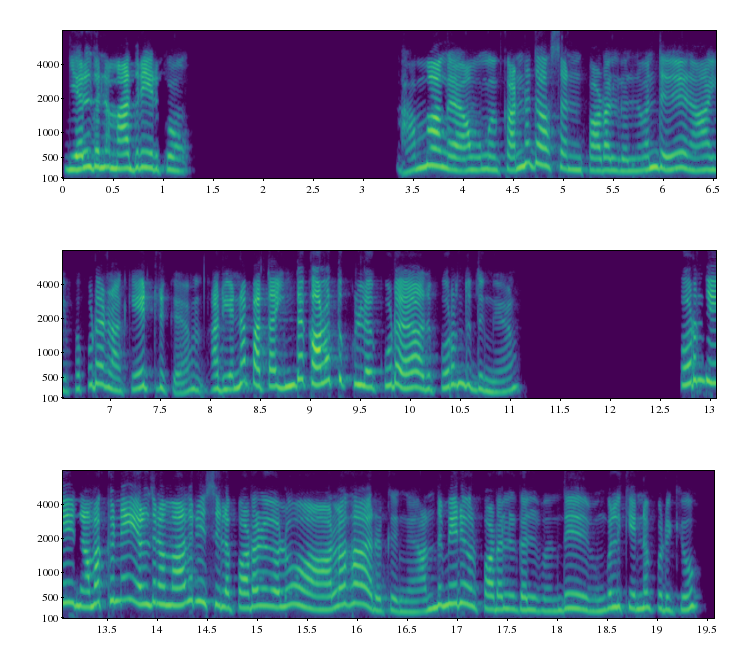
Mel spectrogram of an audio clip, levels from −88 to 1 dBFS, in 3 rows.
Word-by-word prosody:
எழுதின 310 +2 +3
மாதிரி 285 +2 +5
இருக்கும். 255 -3 -5 2.3
ஆமாங்க. 310 +2 +4 0.2
அவுங்க 255 +1 -3 0.2
கண்ணதாசன் 320 -2 0
பாடல்கள் 240 -1 -2
வந்து, 295 -3 +1 0.2
நான் 250 +1 -2
இப்ப 270 +3 -13
கூட 370 - -2
நான் 240 -2 -4
கேட்டுருக்கேன். 275 -6 -3 0.2
அது 270 - -3
என்ன 355 +7 +2
பார்த்தா, 325 -1 +4
இந்த 340 +7 +3
காலத்துக்குள்ல 370 -3 +4
கூட 345 +2 -1 0.2
அது 270 -1 -3
பொறந்ததுங்க. 295 - -4 1.8
பொருந்தி 425 +3 +2 0.2
நமக்குன்னே 395 +7 +2
எழுதின 365 0 +2
மாதிரி 420 +5 +2
சில 315 -3 +1
பாடல்களும் 320 +3 0 0.3
அழகா 360 +7 +1
இருக்குங்க. 235 -3 -7 0.2
அந்த 285 +6 -1
மேரி 380 0 +2
ஒரு 310 - -7
பாடல்கள் 260 -1 -2
வந்து 240 +5 -4 0.3
உங்களுக்கு 295 +5 -3
என்ன 295 +2 -1
பிடிக்கும்? 255 +4 -5
295 Hz, 115 wpm, -23 LUFS, 255-345 Hz, 2.3 s, மாதிரி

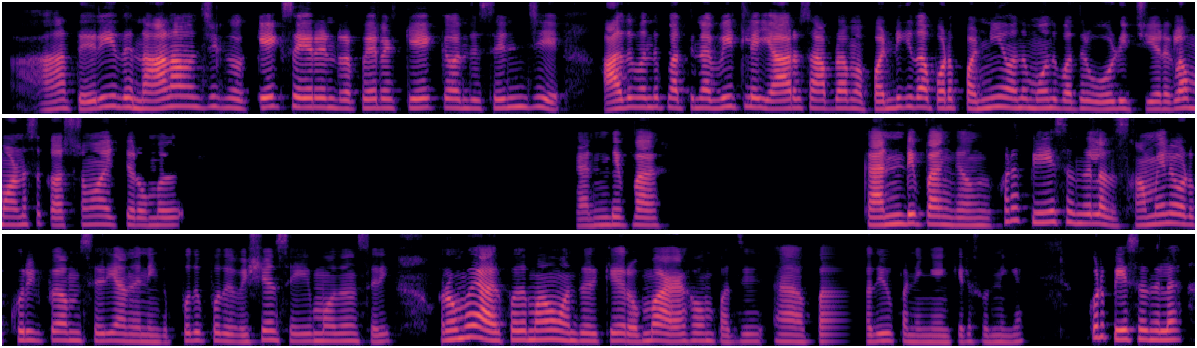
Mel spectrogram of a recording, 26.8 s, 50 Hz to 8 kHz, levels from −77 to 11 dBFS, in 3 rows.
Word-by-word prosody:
அ - - -5 0.2
தெரியுது. 245 +6 +1
நானா 225 +5 +9
வந்துச்சுங் 255 -1 -5 0.2
கேக் 255 +1 +5
செய்றேன்ற 245 -3 +4
பேர்ல 230 0 +2 0.2
கேக் 235 +1 +2
வந்து 220 -1 -6
செஞ்சு, 245 +1 -2 0.5
அது 225 +4 +3
வந்து 245 0 -3
பார்த்தீங்கன்னா, 235 -1 0
வீட்ல 250 -1 +1
யாரும் 225 +2 +6
சாப்பிடாம, 220 -1 +1
பன்னிக 240 +5 0
தான் 235 -1 +2
போட, 225 0 +2
பன்னியே 235 +5 0
வந்து 230 0 -2
மோர்ந்து 225 -1 -3
பார்த்துட்டு 205 -2 -4
ஓடிடுச்சு. 205 -1 -4
எனக்கெல்லாம் 215 +2 0
மனசு 220 +4 -3
கஷ்டமா 210 +3 -4
ஆயிடுச்சு 200 -1 -4
ரொம்பவே. 195 +1 -5 3.0
கண்டிப்பா. 200 +2 -1 1.7
கண்டிப்பாங்க 220 0 +4
உங்க 190 0 -7
கூட 315 +3 -3
பேசுனதுல்ல, 260 -3 0
அந்த 185 -3 -8
சமையலோட 230 +3 0
குறிப்பும் 220 -1 -2
சரி, 200 0 -5
அந்த 185 -1 -4
நீங்க 170 -1 -9
புது 210 +1 -4
புது 195 -2 -4
விஷயம் 225 +5 -4
செய்யும்போதும் 195 +1 -5
சரி. 180 +2 -8 0.4
ரொம்பவே 275 +5 +5
அற்புதமாவும் 230 +2 +2
வந்திருக்கு. 205 0 -3
ரொம்ப 200 +3 -4
அழகாவும் 200 +2 -1
பதிஞ் 185 +2 -10 0.2
அ - - -1 0.6
பதிவு 195 +3 -3
பண்ணிங்க. 175 -1 -8
என்கிட்ட 175 +2 -11
சொன்னீங்க. 170 +1 -10 0.5
கூட 295 - +2
பேசுனதில, 240 -1 +2
220 Hz, 130 wpm, -25 LUFS, 195-235 Hz, 3.0 s, நானா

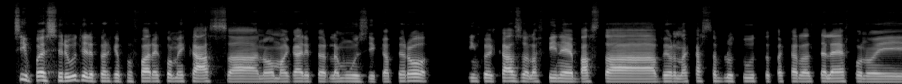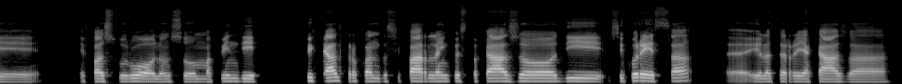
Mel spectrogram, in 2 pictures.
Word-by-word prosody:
sì, 220 -4 -1
può 190 - +2
essere 175 -2 0
utile 190 -4 +3
perché 150 0 -2
può 150 - -9
fare 145 0 +1
come 150 -1 -2
cassa, 135 -2 +1
no, 135 +1 -1
magari 140 +1 0
per 140 0 -3
la 140 - -1
musica, 140 -1 -4
però 155 +2 0 0.4
in 155 - -7
quel 150 -1 -1
caso 150 0 +1
alla 140 -1 -1
fine 140 -1 +1
basta 130 -1 +2
avere 140 +2 -1
una 135 0 -3
cassa 150 +1 -6
bluetooth, 150 0 -5
attaccarla 140 0 -3
al 135 - -5
telefono 140 -2 0
e 125 -2 -4 0.3
e - - -12
fa 140 - +1
il - - +3
suo 140 0 -5
ruolo 135 -3 +2
insomma, 130 -1 -5
quindi 145 -1 -1 0.5
più 165 - +1
che - - +2
altro 160 -2 +3
quando 145 -1 -1
si 145 0 -18
parla 145 -1 +4
in 145 0 -1
questo 145 +1 -5
caso 145 0 +4
di 145 -1 0
sicurezza, 155 +1 +2 0.3
uhm, - - -5
io - - 0
la 135 -1 -1
terrei 135 0 -1
a 130 - -1
casa, 125 -1 0
145 Hz, 175 wpm, -23 LUFS, 135-150 Hz, 0.5 s, parla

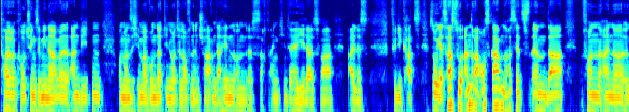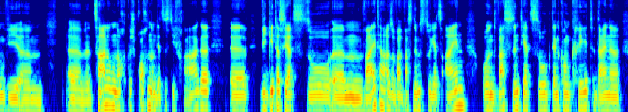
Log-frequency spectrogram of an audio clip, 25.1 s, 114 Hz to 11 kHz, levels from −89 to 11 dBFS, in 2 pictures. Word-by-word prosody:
teure 120 -1 +3
Coaching-Seminare 110 -1 +1
anbieten 110 0 -2 0.3
und 110 - -2
man 105 0 +2
sich 100 0 -8
immer 105 -1 0
wundert, 110 0 +1
die - - -3
Leute 105 0 -2
laufen 100 +1 -2
in 100 +2 -7
Scharen 105 +2 -2
dahin. 105 +2 0
Und 100 -1 -6
es - - -10
sagt - - -15
eigentlich 100 -2 -9
hinterher 100 -2 -3
jeder, 95 0 +1
es 95 -1 -7
war 95 0 -1 0.3
alles 95 -2 -3 0.4
für - - -7
die - - -1
Katz. - - -2 0.2
So, 125 -1 +3
jetzt 115 +5 +5
hast 160 +1 +9
du 140 -2 +4
andere 160 +5 +4
Ausgaben. 150 0 +4
Du 120 - -1
hast 135 0 -4
jetzt, 130 - -3
ähm, 120 -1 +1
da 120 +1 +5 0.4
von 115 -2 0
einer 110 -1 +2
irgendwie, 110 -1 -2
ähm, 100 -2 -4 0.5
äh, 100 -1 -1 0.2
Zahlung 140 +6 +3
noch 130 0 -1
gesprochen. 135 +2 -4
Und 120 -2 -3
jetzt 115 - -8
ist - - -12
die - - -8
Frage, 135 +3 0 0.4
äh, 115 0 +1 0.3
wie 125 -1 -2
geht 135 +2 +5
das 135 +1 +2
jetzt 120 -2 0
so, 115 -1 -2
ähm, 105 -1 +2
weiter? 140 +7 +3
Also, 115 -3 -2
wa 115 -1 -1
was 115 0 -6
nimmst 130 +1 -3
du - - -2
jetzt 115 0 -6
ein? 140 +6 +1 0.3
Und 120 0 -1
was 125 +2 +1
sind 130 +2 -1
jetzt 125 -2 -3
so 120 0 -2
denn 115 -1 -1
konkret 125 +2 -3
deine 110 -1 0
115 Hz, 175 wpm, -24 LUFS, 105-125 Hz, 0.5 s, hast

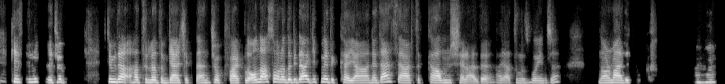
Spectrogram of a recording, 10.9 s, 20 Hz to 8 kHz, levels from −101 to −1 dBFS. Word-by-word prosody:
Kesinlikle 260 -3 -1
çok 250 -1 -2 0.6
Şimdi 265 0 +5
hatırladım, 230 -4 +1
gerçekten 215 -1 0
çok 220 0 -4
farklı. 200 -1 +2
Ondan 255 +2 +6
sonra 260 -4 +1
da 245 -1 +4
bir 245 - -2
daha 265 +1 +8
gitmedik 265 -1 -1
kayağa, 205 -2 +1
nedense 245 +5 0
artık 210 +1 -2
kalmış 210 -2 0
herhâlde 175 +2 -3
hayatımız 185 -1 -9
boyunca. 190 +6 -8 0.6
Normalde 210 +1 +1
çok 410 - -39 0.8
Hı 225 - -7
hı. 230 +2 -6
220 Hz, 130 wpm, -22 LUFS, 205-250 Hz, 0.8 s, daha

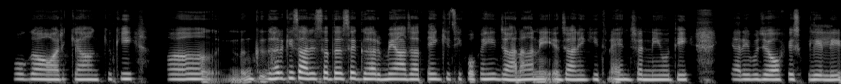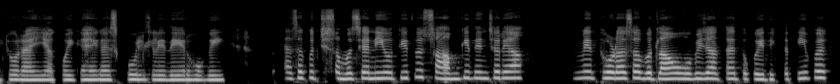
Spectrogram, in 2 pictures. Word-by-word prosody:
होगा 240 -1 0
और 230 0 +1
क्या। 230 -1 +1
क्योंकि 250 +1 -2 0.3
अ, - - -9
घ 250 +1 -2
घर 260 +1 +2
के 280 +1 -1
सारे 265 -3 +4
सदस्य 265 0 +1
घर 250 -1 +2
में 235 +2 +3
आ 245 0 +4
जाते 235 +1 0
हैं 245 - +2
किसी 245 0 -8
को - - -3
कहीं 245 0 +1
जाना 220 0 +3
नहीं 240 0 0
जाने 220 -1 +2
की 230 +1 -3
तो - - -18
टेंशन 225 0 +1
नहीं 220 0 +3
होती। 225 +1 -1 0.5
अरे 225 +1 -1
मुझे 225 0 0
ऑफिस 220 +1 +1
के 220 - -6
लिए 220 0 +2
लेट 215 +1 -1
हो 220 - +1
रहा 210 -1 +3
है 210 - +3
या 215 0 +1
कोई 215 -1 0
कहेगा 215 0 +1
स्कूल 225 -1 -1
के 215 0 -6
लिए 215 0 +1
देर 210 +1 +1
हो 215 0 +1
गई। 210 0 0 0.6
ऐसा 275 +2 -2
कुछ 295 -2 -6
समस्या 265 0 +1
नहीं 275 +1 +2
होती 280 0 -2
है, - - -1
तो 335 +3 -4
शाम 265 -4 +2
की 300 - -1
दिनचर्या 295 +1 0 0.5
में 300 +1 -2
थोड़ा-सा 285 0 +3
बदलाव 260 -1 +3
हो 255 - +2
भी 265 0 0
जाता 260 -1 0
है 260 - -1
तो 250 +1 -7
कोई 240 -1 0
दिक्कत 230 +2 -7
नहीं 275 - -2
है। - - -4
पर 305 -1 +2
240 Hz, 240 wpm, -23 LUFS, 220-265 Hz, 0.6 s, सारे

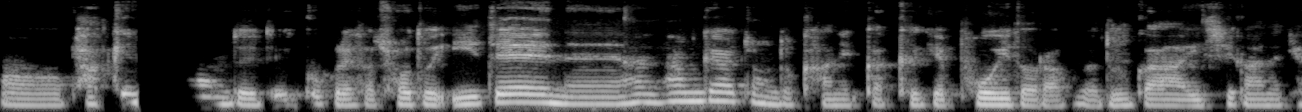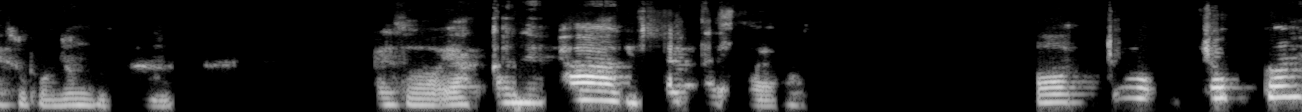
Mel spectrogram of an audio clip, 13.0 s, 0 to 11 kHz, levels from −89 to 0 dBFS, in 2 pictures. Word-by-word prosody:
어 140 -1 -5
바뀐 160 +6 -2 0.3
사람들도 160 -4 -3 0.2
있고 - - -6
그래서 140 -1 -3
저도 150 +3 -2
이제는 170 -1 +2
한 200 +1 -2
3 225 +1 +1
개월 230 -1 +1
정도 160 -8 -4
가니까 135 +1 -7
그게 140 -1 -4
보이더라고요. 140 -2 -1
'누가 135 -1 -3
이 130 - -3
시간에 135 0 -6
계속 145 -1 -9
오는구나.' 140 +2 -4 1.3
그래서 150 0 -5 0.2
약간의 190 +5 +2 0.2
파악이 250 -2 +11
시작됐어요. 340 - -6 1.1
어 200 +1 +4 0.2
쪼 300 -1 -1 0.2
쪼끔? 300 +2 +5
155 Hz, 290 characters per minute, -23 LUFS, 140-205 Hz, 1.3 s, 파악이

